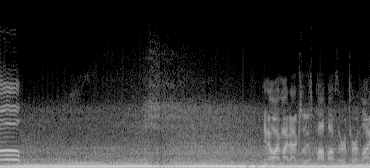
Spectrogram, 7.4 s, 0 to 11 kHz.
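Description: A boosted car engine running on E85 ethanol fuel revs loudly and close, holding a strong steady drone with a couple of throttle swells, while a person talks briefly.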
